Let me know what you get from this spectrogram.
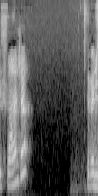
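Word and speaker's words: Slàinte: You guys say slanja? Did I We say pronounce it right? slange.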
